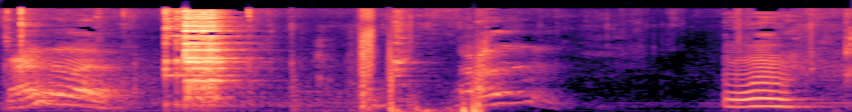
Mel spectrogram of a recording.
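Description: Children's wordless voices, hums and squeals sliding up and down in pitch, with a clink of a fork on a plate. The sound cuts out completely for about half a second near the end before a held voiced tone.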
